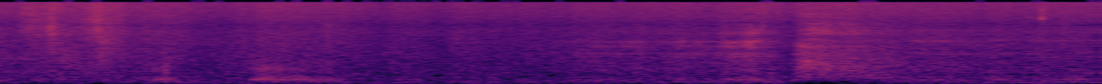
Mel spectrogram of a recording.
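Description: A Basset Hound snores quietly in slow, low, rasping breaths that rise and fall every two seconds or so. A faint hiss and a little rustling sit underneath.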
